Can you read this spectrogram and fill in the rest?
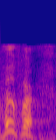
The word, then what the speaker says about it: huper: The word exceeding in that passage, the Greek word, is spelled transliterated as H-U-P-E-R, hooper.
